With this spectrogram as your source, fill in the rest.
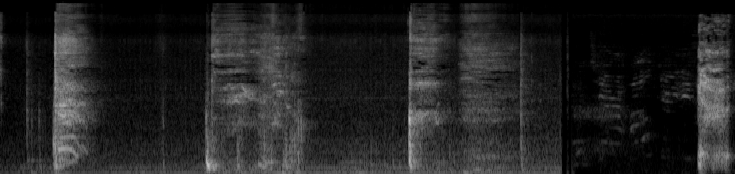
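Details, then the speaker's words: Coughing fit: four forceful, wet coughs with throat clearing and gasping between over about seven seconds. "Let's go through a coffin fit and sneeze at the same time. I can't breathe."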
